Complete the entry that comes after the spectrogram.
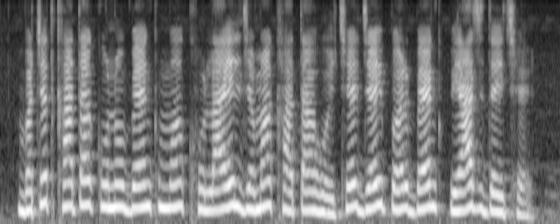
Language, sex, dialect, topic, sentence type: Maithili, female, Eastern / Thethi, banking, statement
